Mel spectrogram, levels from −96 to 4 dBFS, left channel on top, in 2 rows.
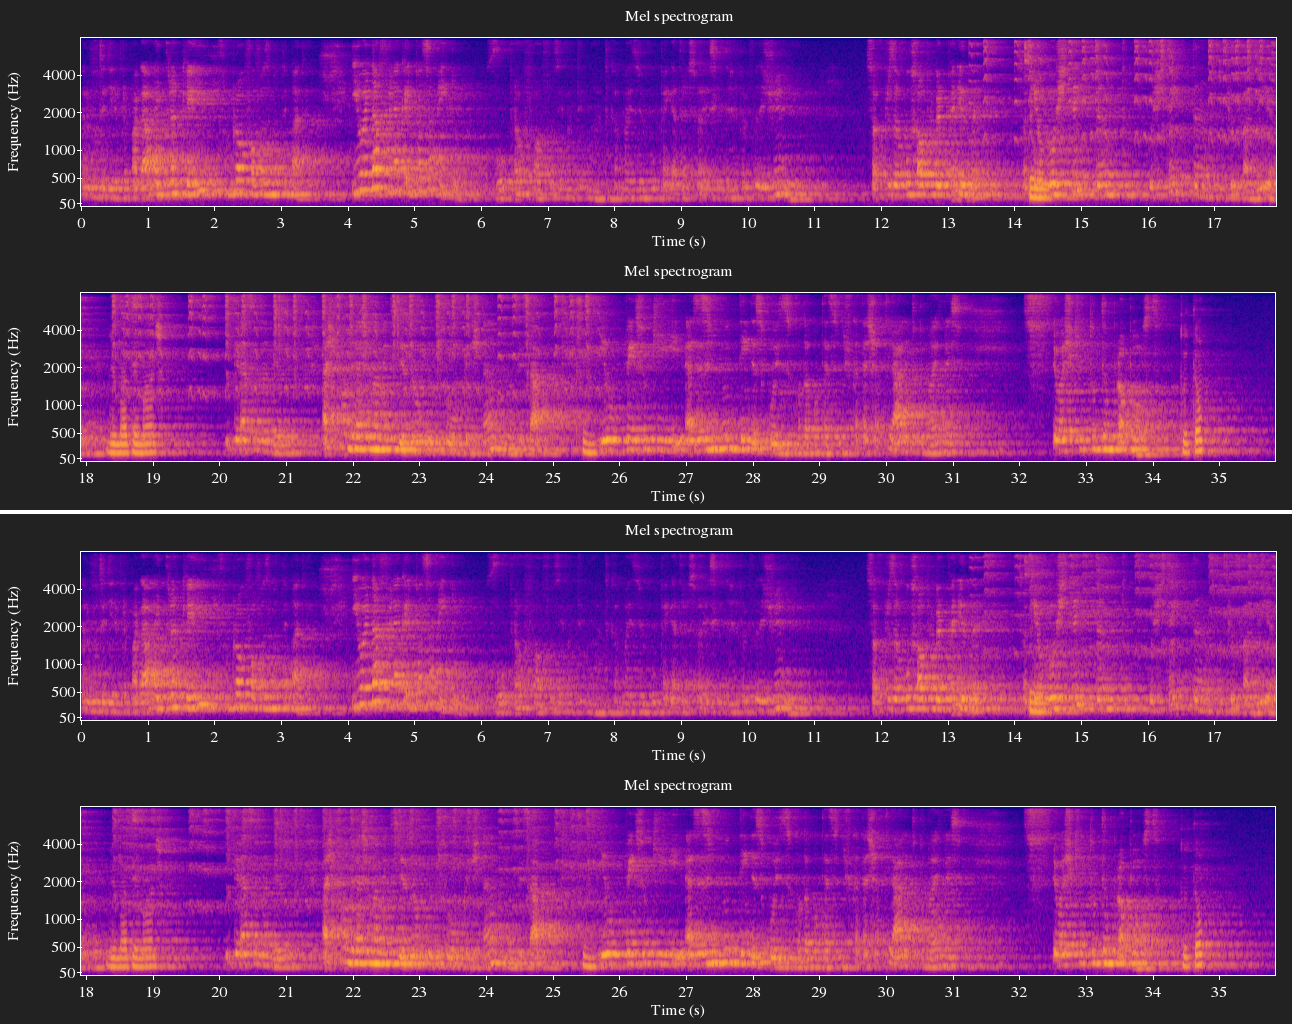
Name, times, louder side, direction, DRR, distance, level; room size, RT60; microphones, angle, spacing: voice 1, 0.0-5.7 6.2-10.8 11.8-13.6 14.1-17.9 18.6-19.1 20.1-25.4 25.7-31.1 31.5-31.6 32.1-34.1, equal, 10° left, -2 dB, 2.6 m, -25 dB
sound 1, 13.3-13.6 14.0-14.4 14.8-15.4 15.8-16.4 16.9-17.9 18.4-19.2 19.5-19.8 20.1-25.7, left 7 dB, 80° left, 3.8 m, -32 dB
voice 2, 14.1-14.5 18.3-19.2 25.3-25.7 34.4-34.8, left 3 dB, 30° left, 8 dB, 0.5 m, -22 dB
19.5 x 17.5 x 8.3 m, 2.9 s
head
